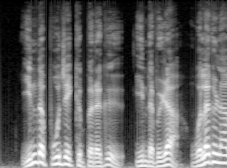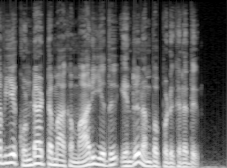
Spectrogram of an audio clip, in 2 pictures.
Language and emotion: Tamil, neutral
